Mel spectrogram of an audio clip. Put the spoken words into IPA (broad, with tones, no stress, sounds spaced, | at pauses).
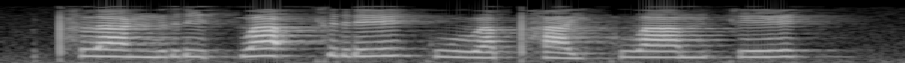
pʰ l a˨˩ ŋ r i˨˩ t̚ w a˦˥ ʔ k r eː˦˥ k w u˩˦ a̯ pʰ a˩˦ j k w a˧ m k e˦˥ k̚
